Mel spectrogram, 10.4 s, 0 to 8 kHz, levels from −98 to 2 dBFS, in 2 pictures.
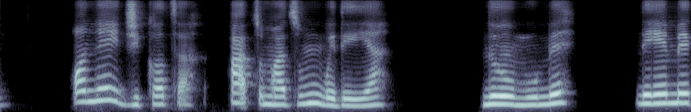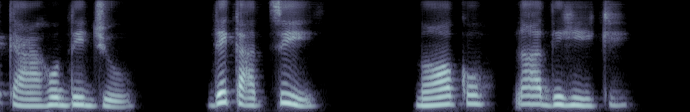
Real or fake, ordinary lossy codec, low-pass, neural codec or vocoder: fake; none; none; codec, 16 kHz, about 1 kbps, DyCAST, with the encoder's durations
